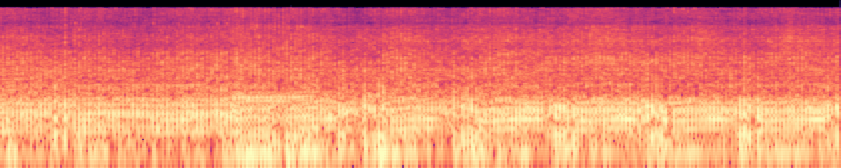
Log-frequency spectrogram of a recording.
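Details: Troy-Bilt rear-tine rototiller engine after magneto cleaning restored missing spark and carburetor cleaning, choked for carb adjustment: single-cylinder catches and settles into a steady, even putter with no misses or knocks; running normally.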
